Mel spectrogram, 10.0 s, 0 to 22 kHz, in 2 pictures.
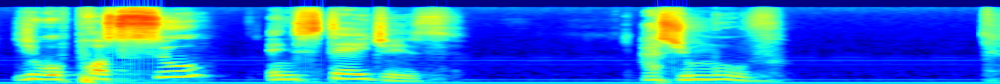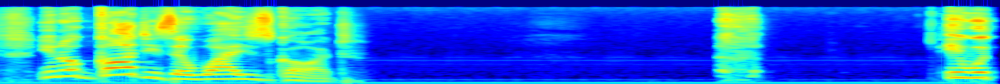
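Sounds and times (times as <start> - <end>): faint sound system hum: 0.0 - 10.0
person coughing: 8.6 - 9.0.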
